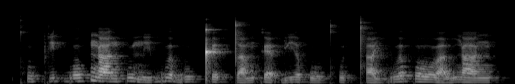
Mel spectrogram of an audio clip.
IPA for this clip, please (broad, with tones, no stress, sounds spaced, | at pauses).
kʰ u˧˩ p̚ k i˧ t̚ b oː˧˥ p̚ ŋ aː˧ n p u˥˨ m i˩˧ b u˥˨ ə̯ b uː˧ p̚ kʰ e˧˩ p̚ t̪ a˩˧ m k ɛː˧˩ p̚ j i˧ ə̯ p uː˩˧ kʰ u˧˩ t̚ t̪ʰ a˩ j b u˧˥ ə̯ p oː˧ ʋ a˩˧ w ŋ a˧ ŋ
